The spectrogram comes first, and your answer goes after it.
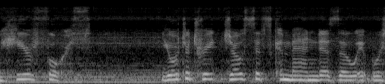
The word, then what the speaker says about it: Joseph: Joseph, huh? I would have pronounced that Yosef if she hadn't said that.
